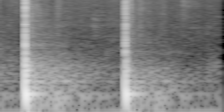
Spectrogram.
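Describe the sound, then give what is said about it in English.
A door slams shut twice, two heavy thuds with a low boom about three quarters of a second apart, each ringing briefly before fading into quiet. “Door shut.”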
